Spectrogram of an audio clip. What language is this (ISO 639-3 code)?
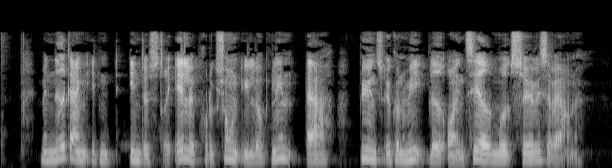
dan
